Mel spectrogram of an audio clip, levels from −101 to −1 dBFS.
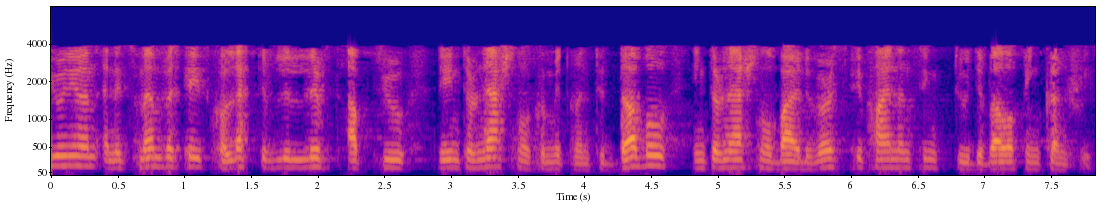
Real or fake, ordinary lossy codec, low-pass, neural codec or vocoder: real; AAC, 16 kbps; 7.2 kHz; none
